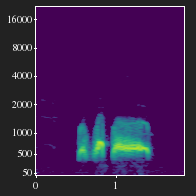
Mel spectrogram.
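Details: Spotted dove cooing: two short, low, hollow coos followed by one longer, steady coo, in quiet surroundings.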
